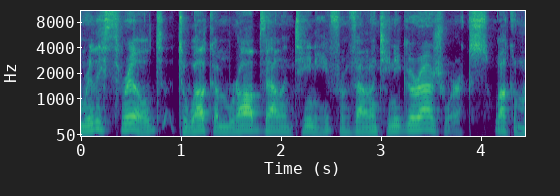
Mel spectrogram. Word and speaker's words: Valentini: Oh, it's Valentine Valentine. It's anything under the sun except for the correct way.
